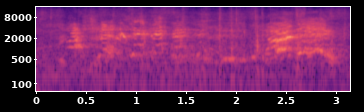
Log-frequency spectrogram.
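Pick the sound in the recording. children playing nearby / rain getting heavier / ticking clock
children playing nearby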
